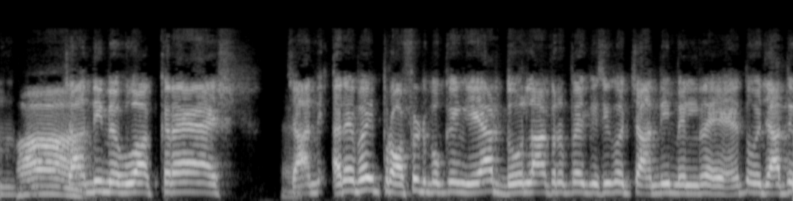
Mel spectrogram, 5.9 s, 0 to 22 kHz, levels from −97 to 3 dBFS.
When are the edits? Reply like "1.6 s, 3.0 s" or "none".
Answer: none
